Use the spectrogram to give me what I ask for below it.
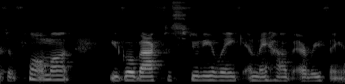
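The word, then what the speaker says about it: Studielink: hot links here you have to apply to studiolink is how they pronounce it and that's like the main registry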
